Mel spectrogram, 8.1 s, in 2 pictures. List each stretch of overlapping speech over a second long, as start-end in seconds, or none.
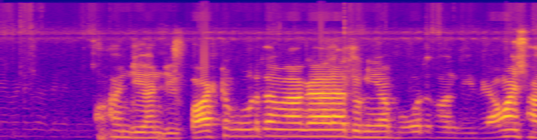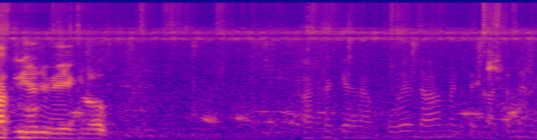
none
